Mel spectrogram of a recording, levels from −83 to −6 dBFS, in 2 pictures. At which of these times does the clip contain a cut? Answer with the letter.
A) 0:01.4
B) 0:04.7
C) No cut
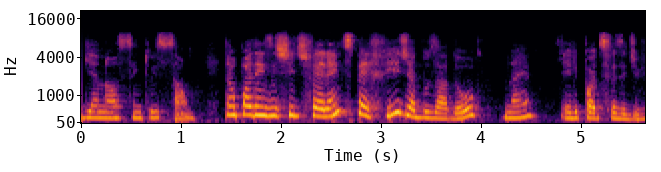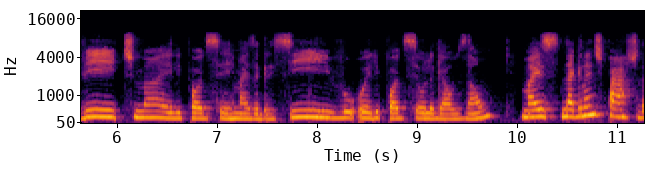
A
